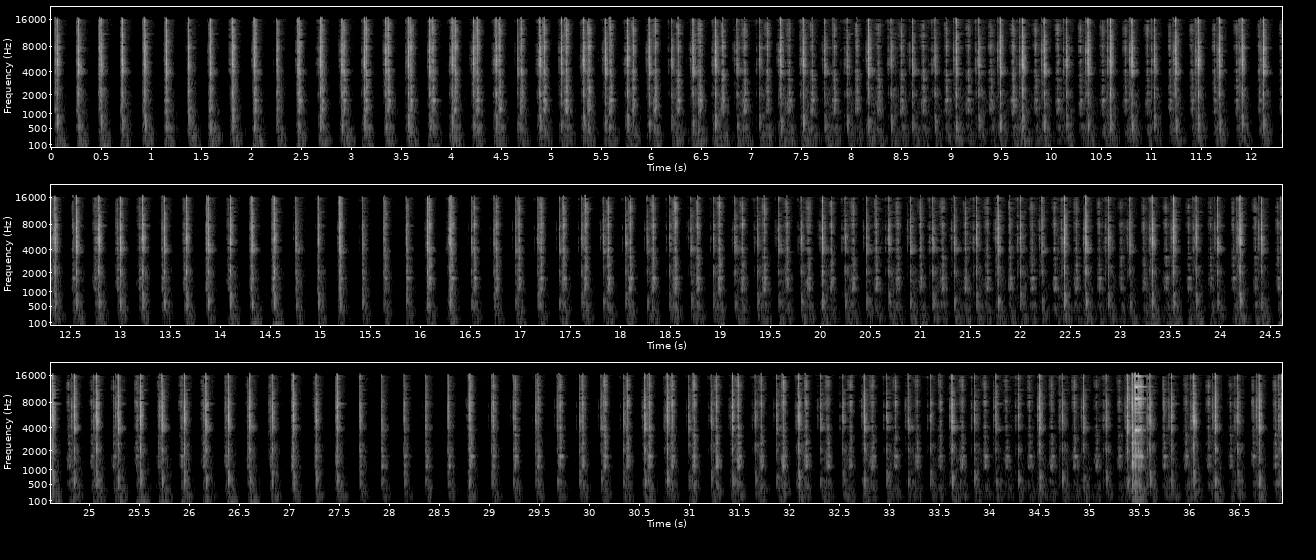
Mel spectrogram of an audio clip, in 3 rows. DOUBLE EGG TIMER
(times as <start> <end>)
35.2 36.9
